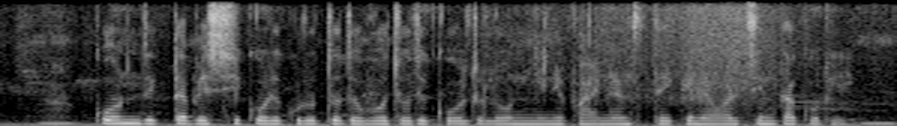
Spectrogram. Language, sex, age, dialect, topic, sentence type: Bengali, female, 18-24, Rajbangshi, banking, question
